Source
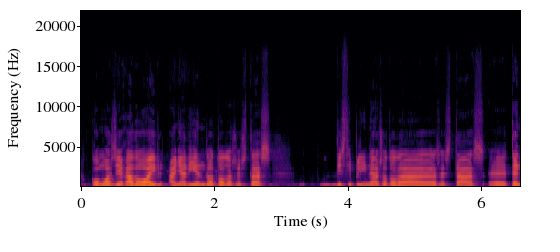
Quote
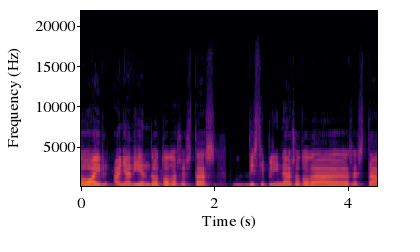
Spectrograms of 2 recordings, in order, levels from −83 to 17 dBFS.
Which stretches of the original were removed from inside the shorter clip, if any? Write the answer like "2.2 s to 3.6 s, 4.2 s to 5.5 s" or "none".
3.0 s to 3.5 s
